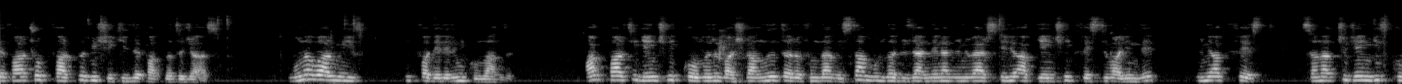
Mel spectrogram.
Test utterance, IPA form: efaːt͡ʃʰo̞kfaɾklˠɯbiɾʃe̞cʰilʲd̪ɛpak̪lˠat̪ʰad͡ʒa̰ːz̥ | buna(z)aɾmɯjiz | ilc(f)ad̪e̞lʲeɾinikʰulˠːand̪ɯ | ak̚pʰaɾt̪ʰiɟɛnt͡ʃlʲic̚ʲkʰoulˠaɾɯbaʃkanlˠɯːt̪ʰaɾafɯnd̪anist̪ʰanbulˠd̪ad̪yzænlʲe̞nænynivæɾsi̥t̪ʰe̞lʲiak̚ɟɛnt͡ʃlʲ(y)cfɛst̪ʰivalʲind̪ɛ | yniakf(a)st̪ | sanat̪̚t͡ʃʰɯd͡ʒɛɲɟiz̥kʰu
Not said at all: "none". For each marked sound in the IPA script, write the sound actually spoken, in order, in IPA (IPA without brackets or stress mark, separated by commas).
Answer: v, f, i, ɛ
